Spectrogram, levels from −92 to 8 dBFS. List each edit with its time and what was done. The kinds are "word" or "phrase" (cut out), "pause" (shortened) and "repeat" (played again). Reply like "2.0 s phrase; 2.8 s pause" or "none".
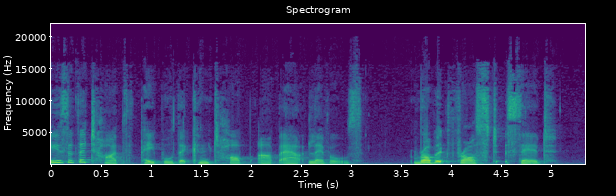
2.6 s word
